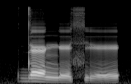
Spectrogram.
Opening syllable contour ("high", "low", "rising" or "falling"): falling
